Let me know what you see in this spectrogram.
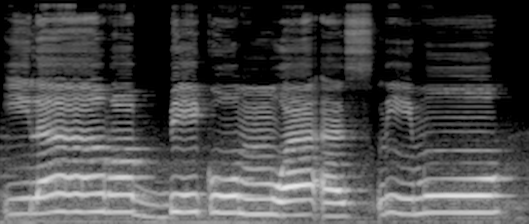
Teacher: terdapat mim sukun bertemu dengan huruf wau ini dinamakan izhar syafawi karena mim sukun bertemu dengan huruf selain ba dan mim maka mim sukun dibaca secara jelas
